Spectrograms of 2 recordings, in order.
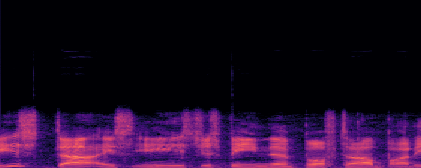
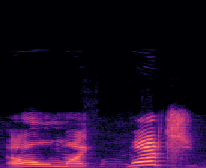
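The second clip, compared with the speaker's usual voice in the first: shocked outburst; 11 semitones higher, 12 dB louder, slower than usual. Real, not acted. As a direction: pitch leaps high and loud on what. Shocked by a sudden rebellion.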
